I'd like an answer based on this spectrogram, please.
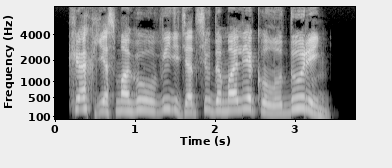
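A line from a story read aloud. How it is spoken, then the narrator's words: Merry laughter. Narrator (Russian): Весело расхохотался лучник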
